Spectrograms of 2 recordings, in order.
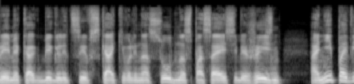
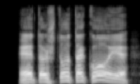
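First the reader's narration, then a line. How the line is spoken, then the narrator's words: Yelled. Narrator (Russian): заорал один из недовольных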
